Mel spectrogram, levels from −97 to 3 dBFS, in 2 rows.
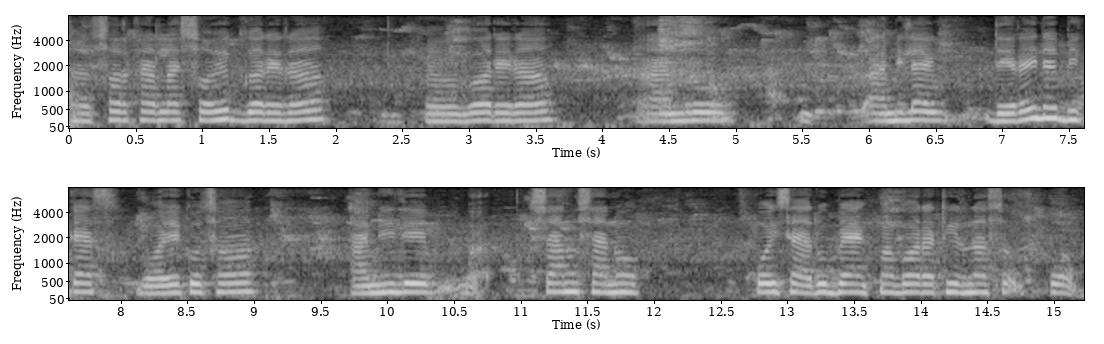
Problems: none marked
